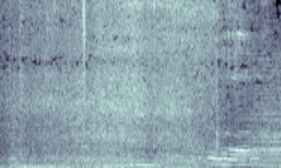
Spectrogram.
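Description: A car engine starts up and revs as the car in front pulls away in traffic, a steady mid-pitched motor drone that rises in pitch toward the end.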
